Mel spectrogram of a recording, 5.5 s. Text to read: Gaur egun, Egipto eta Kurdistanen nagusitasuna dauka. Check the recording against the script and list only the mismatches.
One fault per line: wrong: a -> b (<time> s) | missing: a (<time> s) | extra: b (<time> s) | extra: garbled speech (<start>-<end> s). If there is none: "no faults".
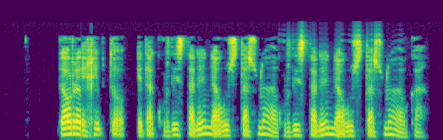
missing: egun (0.9 s)
extra: Kurdistanen nagusitasuna (3.5 s)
